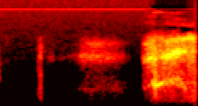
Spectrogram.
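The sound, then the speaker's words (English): A single sneeze: a short click, then a breathy drawn-in gasp, followed by a loud explosive burst with a voiced edge, with no talking. “Damn. Bless you.”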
